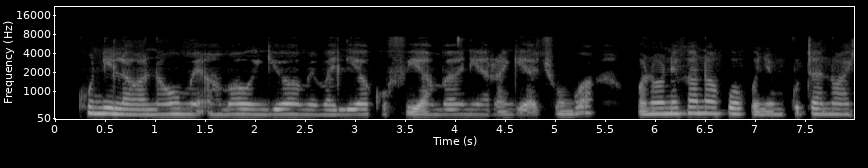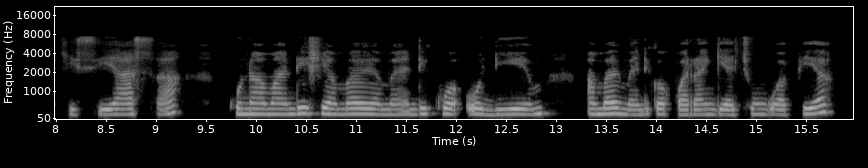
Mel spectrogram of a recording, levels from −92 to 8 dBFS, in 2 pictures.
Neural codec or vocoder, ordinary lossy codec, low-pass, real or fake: none; AAC, 48 kbps; 7.2 kHz; real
